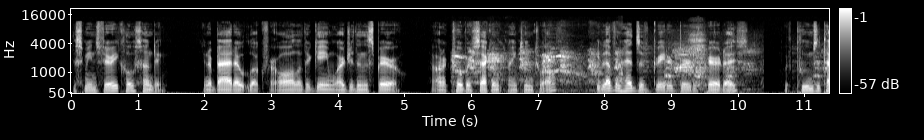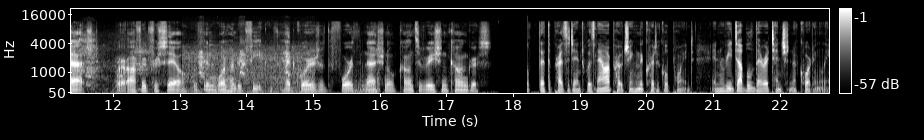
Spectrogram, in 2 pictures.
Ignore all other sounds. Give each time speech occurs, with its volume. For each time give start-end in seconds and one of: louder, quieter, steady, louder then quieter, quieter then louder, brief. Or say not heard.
0.0-22.6 steady.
